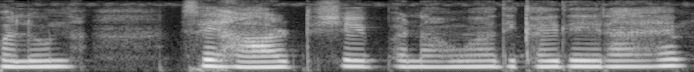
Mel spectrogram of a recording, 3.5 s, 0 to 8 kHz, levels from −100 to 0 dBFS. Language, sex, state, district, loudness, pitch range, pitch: Hindi, female, Uttar Pradesh, Lalitpur, -17 LUFS, 235-245 Hz, 240 Hz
